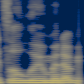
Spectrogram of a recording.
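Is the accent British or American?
American. It is said in an American accent.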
